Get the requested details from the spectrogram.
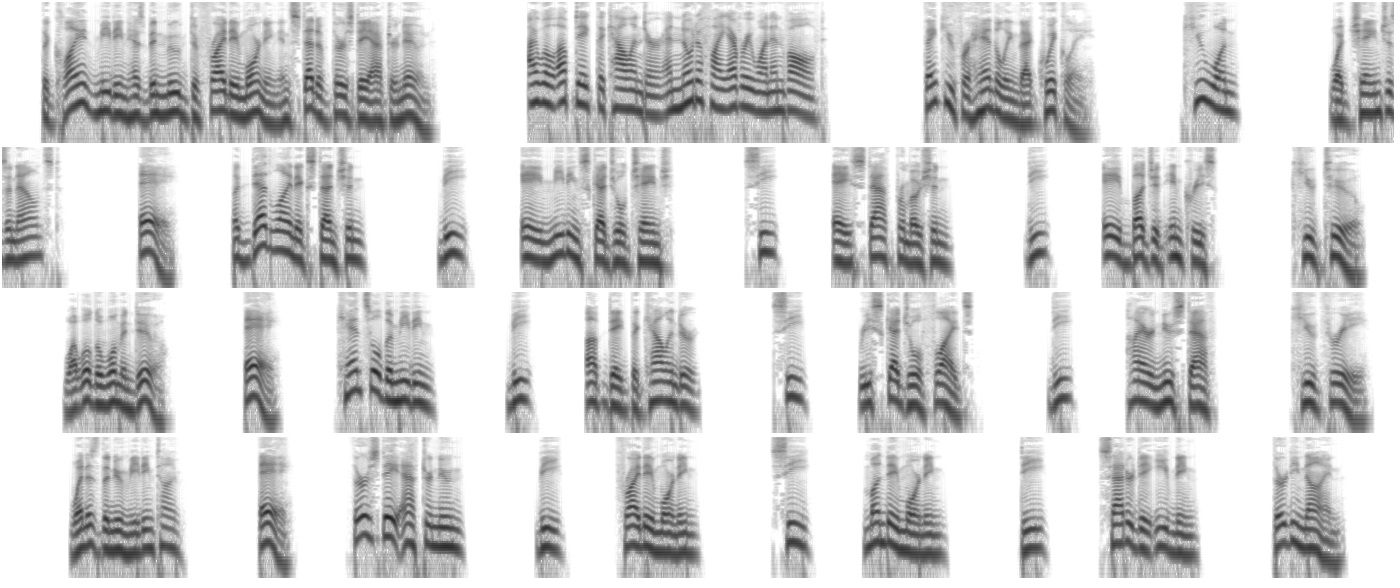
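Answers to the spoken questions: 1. B: A meeting schedule change.
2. B: Update the calendar.
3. B: Friday morning.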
